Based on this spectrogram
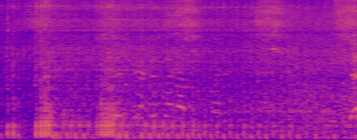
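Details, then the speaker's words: Platina motorcycle idling just after a service, its first in a long time; low uneven thump with occasional stumbles, a slight misfire the owner blames on a little water in the fuel tank; engine oil was found very low at the service. "Guys finally bike तो start हो गई है और थोड़ी सी गा missing कर रही है तो वो कर रही है गाइस में जो कि टैंकी में थोड़ा सा पानी वगैरह घुसा हुआ है ना"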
